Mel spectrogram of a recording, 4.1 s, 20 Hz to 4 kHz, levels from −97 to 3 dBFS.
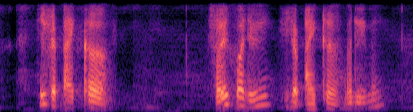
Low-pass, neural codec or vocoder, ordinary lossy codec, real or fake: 3.6 kHz; codec, 44.1 kHz, 2.6 kbps, DAC; none; fake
